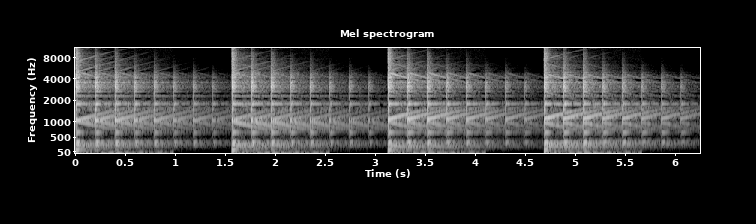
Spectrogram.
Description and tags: the effected sound of tapping the metal bowl of kitchen scales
